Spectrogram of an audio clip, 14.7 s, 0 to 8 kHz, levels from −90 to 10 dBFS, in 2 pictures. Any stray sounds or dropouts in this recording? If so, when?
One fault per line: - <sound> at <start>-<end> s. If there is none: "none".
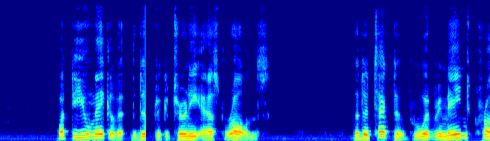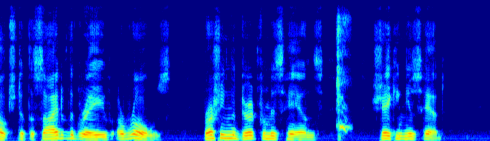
- dropout at 2.2-2.3 s
- laugh at 12.4-12.7 s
